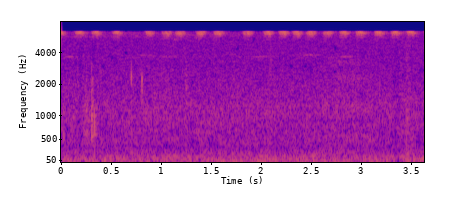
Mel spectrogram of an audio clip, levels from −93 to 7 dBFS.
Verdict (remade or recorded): recorded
